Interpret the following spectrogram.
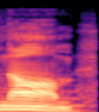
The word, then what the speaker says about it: Snom: snow a snow because it's not spelled like that it's spelled just snom uh this guy looks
